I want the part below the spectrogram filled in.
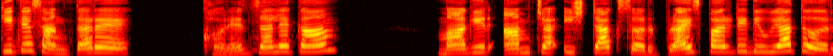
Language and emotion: Goan Konkani, surprised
